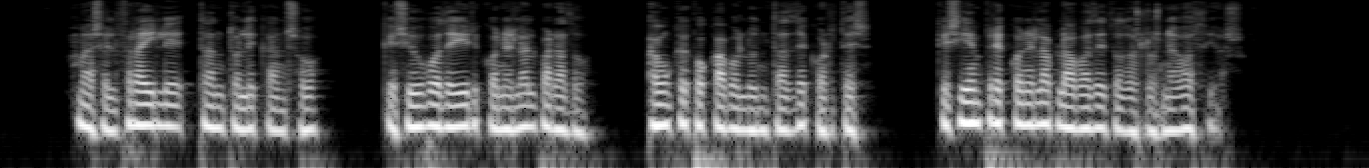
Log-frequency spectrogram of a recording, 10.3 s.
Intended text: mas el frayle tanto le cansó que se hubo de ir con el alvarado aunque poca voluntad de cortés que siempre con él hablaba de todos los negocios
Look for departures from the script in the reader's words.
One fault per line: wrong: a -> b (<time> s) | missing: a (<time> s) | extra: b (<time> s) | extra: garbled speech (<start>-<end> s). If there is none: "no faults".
no faults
